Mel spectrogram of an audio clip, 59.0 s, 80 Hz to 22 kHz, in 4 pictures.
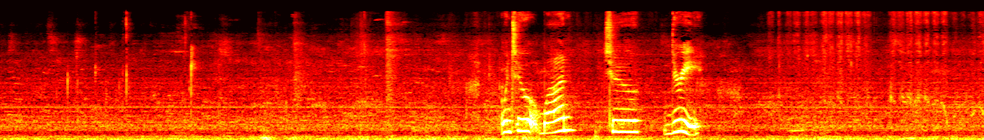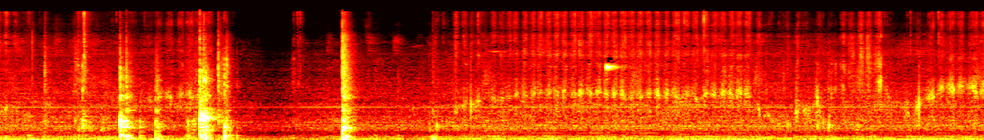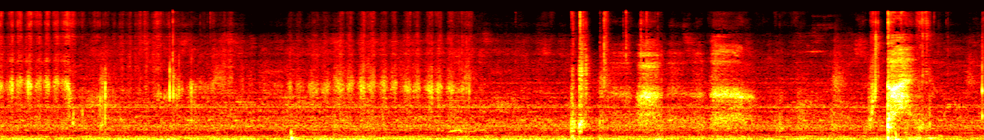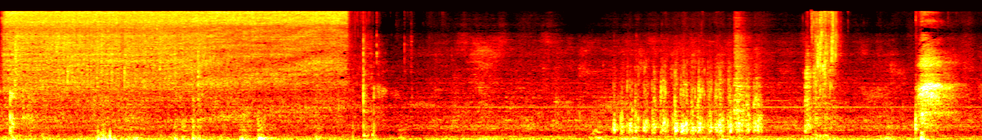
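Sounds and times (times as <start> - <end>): toothbrush scrubbing teeth: 11.5 - 15.3, 21.5 - 36.8, 53.3 - 55.8.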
